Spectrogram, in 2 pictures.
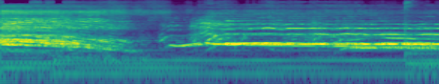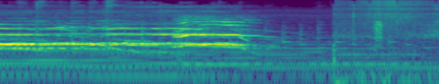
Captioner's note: howling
